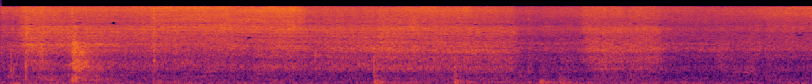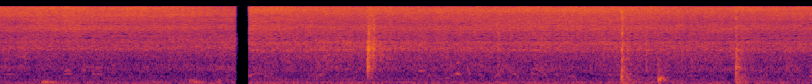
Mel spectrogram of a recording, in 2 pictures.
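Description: Fire hose water stream hissing as it is sprayed onto smouldering, charred shed debris, with a few small knocks.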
